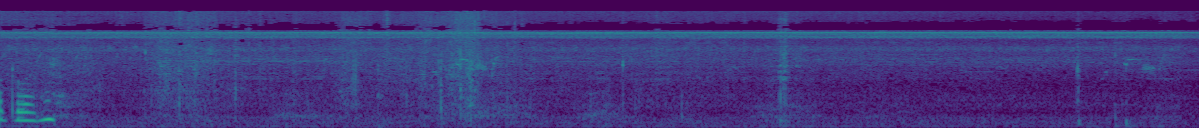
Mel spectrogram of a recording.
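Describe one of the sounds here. Leaves and tall grass rustle as people push through them.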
